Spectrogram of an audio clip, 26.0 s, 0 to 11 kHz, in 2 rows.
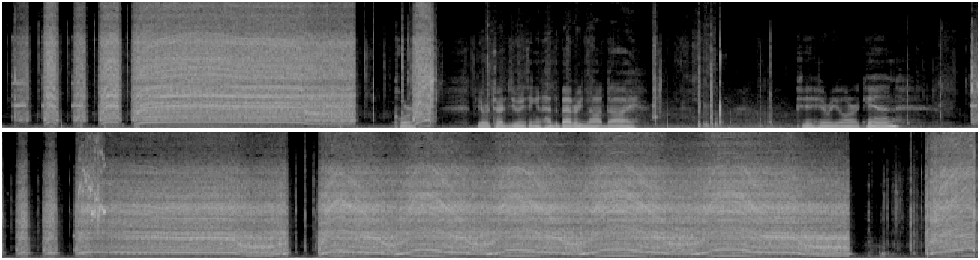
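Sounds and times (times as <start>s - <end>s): battery drill spinning: 0.1s - 4.8s, 5.5s - 5.8s, 12.9s - 24.4s, 25.3s - 26.0s.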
